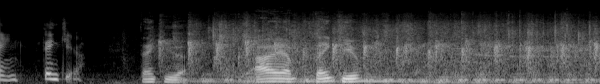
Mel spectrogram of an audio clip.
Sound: applause

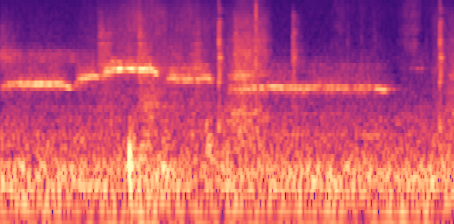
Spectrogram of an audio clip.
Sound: whistling

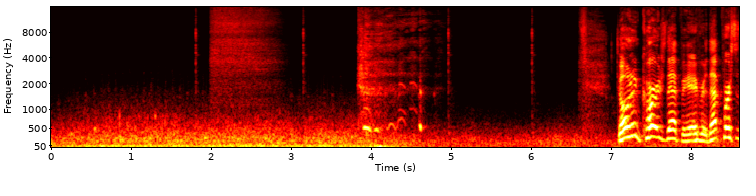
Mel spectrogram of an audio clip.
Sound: laughs

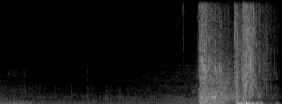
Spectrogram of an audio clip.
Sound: gun shot; orchestral music fades out

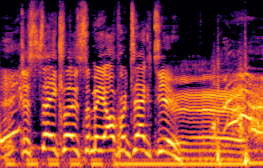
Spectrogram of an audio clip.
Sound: moaning; aaah!

